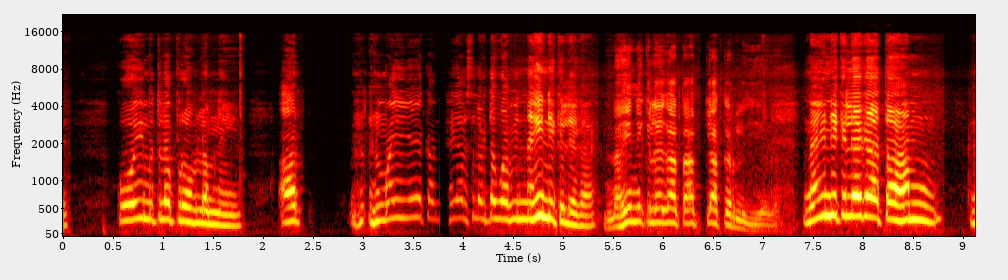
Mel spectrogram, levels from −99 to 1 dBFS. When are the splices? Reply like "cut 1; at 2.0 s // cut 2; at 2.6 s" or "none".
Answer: cut 1; at 4.1 s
